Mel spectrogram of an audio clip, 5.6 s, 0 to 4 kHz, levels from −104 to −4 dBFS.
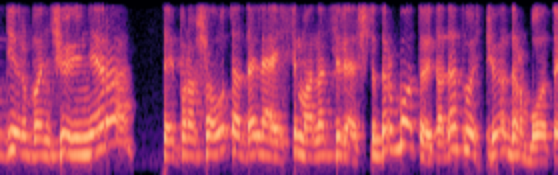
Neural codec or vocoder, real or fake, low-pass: none; real; 3.6 kHz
